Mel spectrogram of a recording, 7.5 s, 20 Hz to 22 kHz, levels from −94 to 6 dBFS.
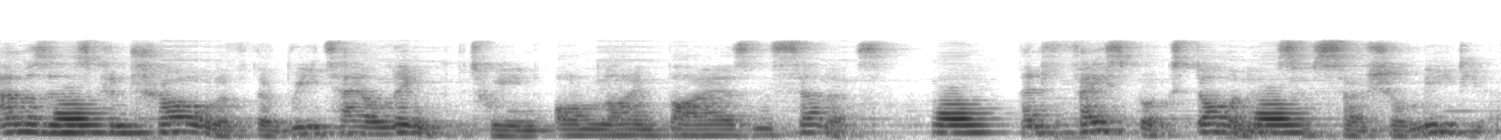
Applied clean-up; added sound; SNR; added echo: neural separator model SepFormer DNS4.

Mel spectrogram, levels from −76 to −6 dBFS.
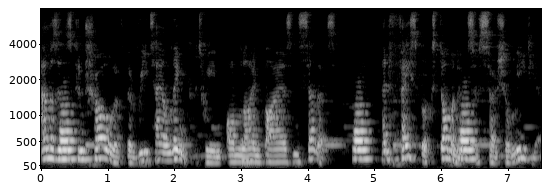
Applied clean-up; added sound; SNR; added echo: classical method WPE with log-MMSE.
